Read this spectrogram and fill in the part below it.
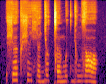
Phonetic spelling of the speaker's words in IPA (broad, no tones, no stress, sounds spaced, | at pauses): ʃ ɛ t ʃ i ç ɛ ɟ ə ǀ ɛ m ɯ t ɟ u ŋ z ɑ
